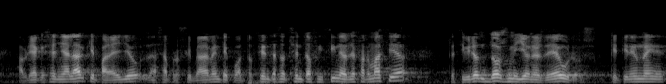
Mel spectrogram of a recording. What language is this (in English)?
Spanish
